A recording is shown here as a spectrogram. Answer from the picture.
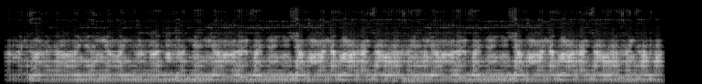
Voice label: angry; Cyberworms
